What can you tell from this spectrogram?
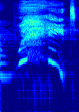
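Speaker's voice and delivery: high call to stop someone. Retold or imitated. Greeter calling after the departing family, high urgent call. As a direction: call after them before they leave.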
